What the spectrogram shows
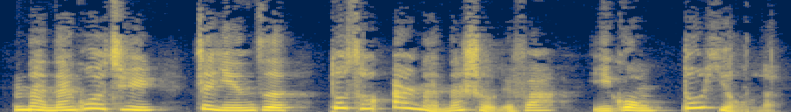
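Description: A woman's voice: high voice, big pitch swings, a little fast, mellow, voice pushed up. A woman reading aloud as a polite, deferential middle-aged servant woman explaining matters to her mistress.

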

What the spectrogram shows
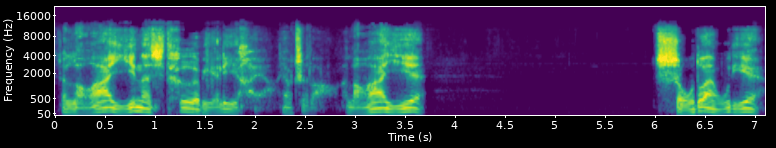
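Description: A male radio host, telling a story on air in a playful, teasing way and often leaping into a high, excited pitch. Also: measured pace, slightly rough, no room sound, studio quality. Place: radio studio.

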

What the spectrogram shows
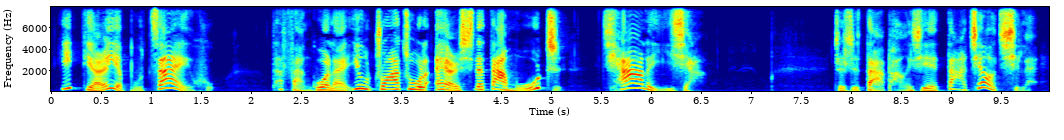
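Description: A woman reading a children's story aloud in a gentle, expressive way. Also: mid-range voice, slightly rough, dry recording, studio quality.

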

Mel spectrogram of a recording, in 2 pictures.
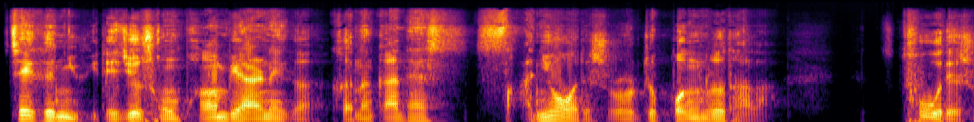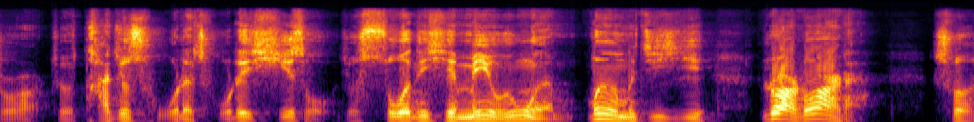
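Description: A man with a Northeastern Mandarin accent tells a casual story in a low voice. He talks quickly, loops back on his own words and leans hard on fillers as he goes. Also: warm tone. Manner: rambling, repetitive, full of fillers. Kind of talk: casual spoken anecdote.

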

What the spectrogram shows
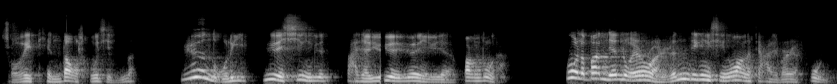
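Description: A storyteller with a Northeastern Mandarin accent telling a classical ghost tale in a colloquial, humorous, expressive way. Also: mid-range voice, normal speed. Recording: dull lo-fi recording.

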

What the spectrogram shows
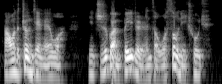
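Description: A man reading an audiobook, voicing a gruff man who gives terse, urgent orders during an escape, in a low, husky voice. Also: animated, fast, warm tone. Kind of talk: audiobook character voice.

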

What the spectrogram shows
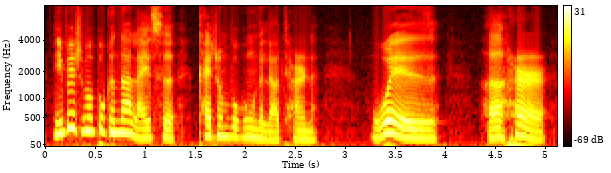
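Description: Lively man teaching English pronunciation. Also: fairly high pitch, no room sound. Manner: explains pronunciation step by step, repeating words slowly; lively, with rhetorical questions to listeners. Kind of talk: recorded language lesson.

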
